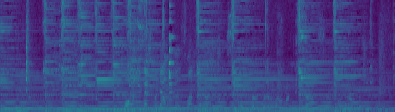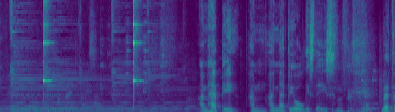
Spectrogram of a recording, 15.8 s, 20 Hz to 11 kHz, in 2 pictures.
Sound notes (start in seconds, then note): 0.2 soft music; 8.9 glass clinking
